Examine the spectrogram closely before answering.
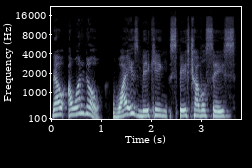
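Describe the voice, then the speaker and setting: A man's voice: high voice, lively intonation, unhurried, darkish tone. A man hosting a podcast, reading a polished scripted intro and asking prepared interview questions. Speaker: podcast host.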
